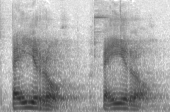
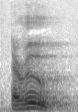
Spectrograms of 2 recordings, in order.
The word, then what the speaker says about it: Peru: It's Peiro, Peru. That's how they pronounce that in Antwerp. Peru. That's how they pronounce it locally.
